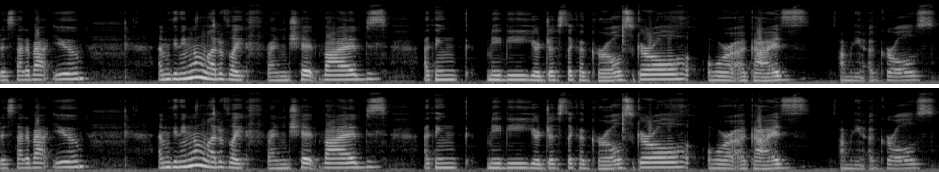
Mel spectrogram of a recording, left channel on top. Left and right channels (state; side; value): normal; both; correlation 0.94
